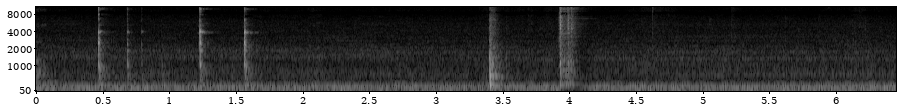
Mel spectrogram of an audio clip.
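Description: Kitchenware clinking and knocking on a counter: three light clicks in the first two seconds, then two louder knocks about half a second apart midway, over a steady low hum.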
